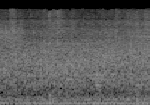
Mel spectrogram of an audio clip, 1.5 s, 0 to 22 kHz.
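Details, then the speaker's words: Home oxygen concentrator turned to maximum flow, with about 5 m of tubing attached; the sound of air flowing out; oxygen concentrator airflow. "ผมดันไว้เปิดสูงสุดครับอ่าปีลองฟังเสียงดูเนาะมันก็จะมีเสียงลมออก"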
